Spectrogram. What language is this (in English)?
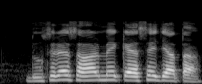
Magahi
